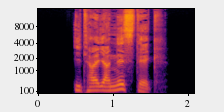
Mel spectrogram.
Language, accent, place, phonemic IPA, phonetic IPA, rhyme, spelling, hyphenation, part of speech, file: German, Germany, Berlin, /italiaˈnɪstɪk/, [ʔitʰaliaˈnɪstɪkʰ], -ɪstɪk, Italianistik, Ita‧li‧a‧nis‧tik, noun, De-Italianistik.ogg
- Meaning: Italian studies (academic study of Italian language and literature)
